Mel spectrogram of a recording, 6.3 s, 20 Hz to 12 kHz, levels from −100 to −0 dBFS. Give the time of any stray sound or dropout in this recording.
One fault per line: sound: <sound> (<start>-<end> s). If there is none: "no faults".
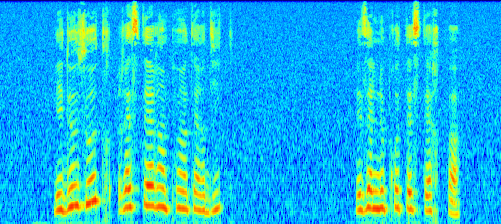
no faults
